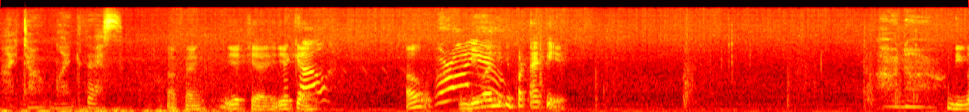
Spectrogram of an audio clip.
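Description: A flare hisses and crackles as it burns.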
